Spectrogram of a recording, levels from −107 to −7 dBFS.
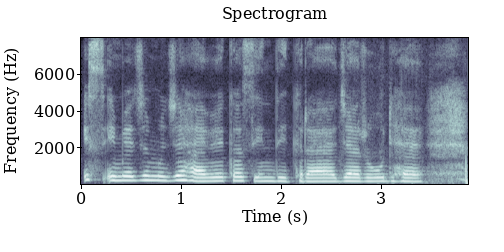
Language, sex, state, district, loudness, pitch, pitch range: Hindi, female, Chhattisgarh, Kabirdham, -17 LUFS, 200 Hz, 195-235 Hz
